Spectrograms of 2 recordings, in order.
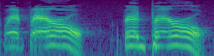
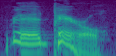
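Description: First: High squawking parrot cry; shouting parrot. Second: Slow, high, proud lady voice; old lady voice. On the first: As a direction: squawk it like a bird. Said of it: "shouted out". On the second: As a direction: say it fondly, savoring it. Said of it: "and said, "Red Peril". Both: A narrator's reading.

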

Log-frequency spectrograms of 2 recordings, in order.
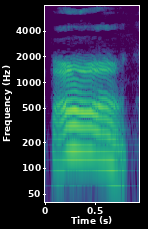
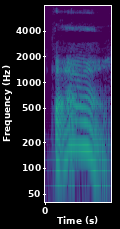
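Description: First: Rolling growl like a tiger. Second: Much softer growl under the breath; quiet tiger growl. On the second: Tigers can only growl. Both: Acted.

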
